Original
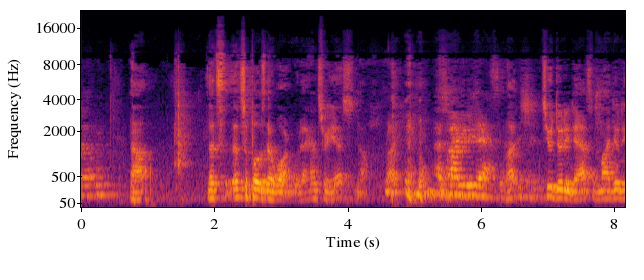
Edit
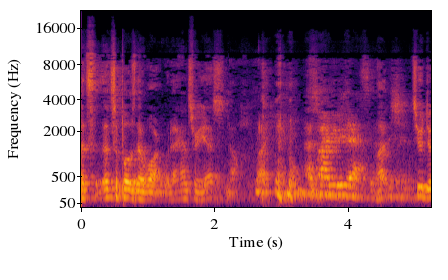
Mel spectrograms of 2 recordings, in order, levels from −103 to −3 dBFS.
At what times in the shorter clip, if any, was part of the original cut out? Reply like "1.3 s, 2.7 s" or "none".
none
